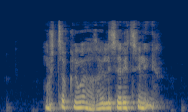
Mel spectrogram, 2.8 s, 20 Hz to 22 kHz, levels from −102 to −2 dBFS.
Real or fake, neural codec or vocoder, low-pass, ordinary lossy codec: real; none; 9.9 kHz; AAC, 32 kbps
